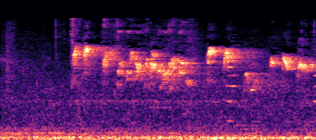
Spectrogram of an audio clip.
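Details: A mutant platinum-pied red-whiskered bulbul sings two bright, warbled phrases of rolling, liquid notes, each about two seconds, over a steady low rumble of background noise.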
